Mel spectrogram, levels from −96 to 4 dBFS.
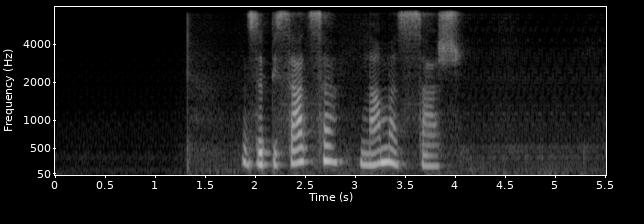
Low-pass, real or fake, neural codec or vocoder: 7.2 kHz; fake; codec, 16 kHz, 0.9 kbps, LongCat-Audio-Codec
